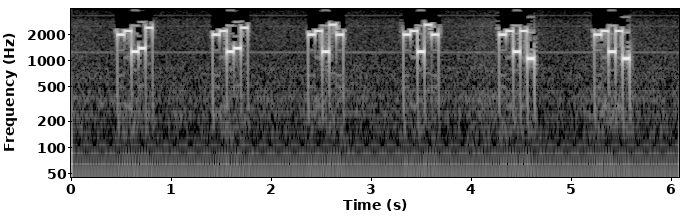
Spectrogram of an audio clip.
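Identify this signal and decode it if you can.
Five-tone selective call (ZVEI), heard as quick runs of five tones, tones of about 70 ms. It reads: 89340 89340 89338 89338 89391 89391
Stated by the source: ZVEI five-tone call received by SDR.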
